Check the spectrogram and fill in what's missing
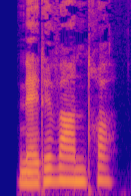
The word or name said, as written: nattevandrer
